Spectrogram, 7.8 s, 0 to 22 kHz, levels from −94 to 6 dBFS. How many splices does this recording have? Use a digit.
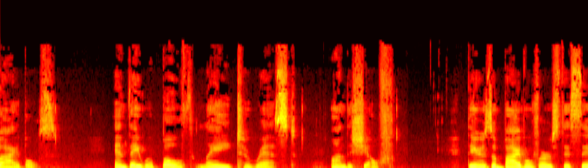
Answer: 0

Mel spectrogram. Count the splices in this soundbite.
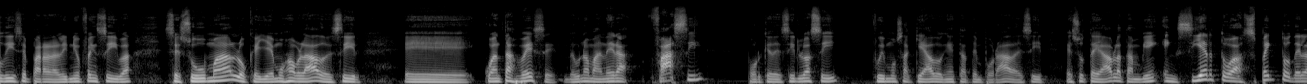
0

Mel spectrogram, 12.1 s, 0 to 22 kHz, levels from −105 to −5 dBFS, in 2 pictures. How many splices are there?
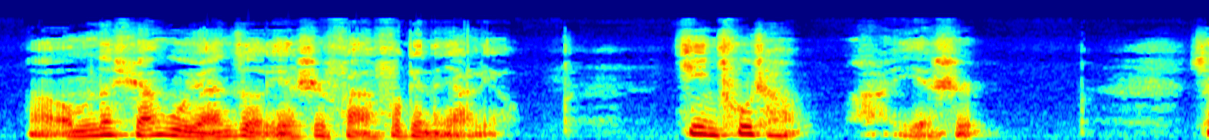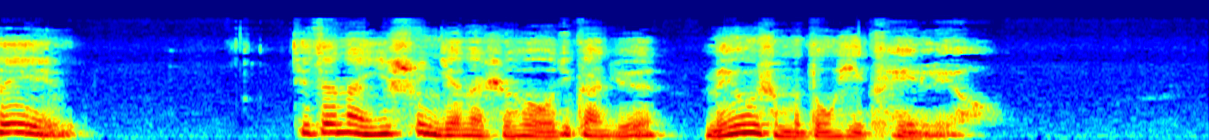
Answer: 1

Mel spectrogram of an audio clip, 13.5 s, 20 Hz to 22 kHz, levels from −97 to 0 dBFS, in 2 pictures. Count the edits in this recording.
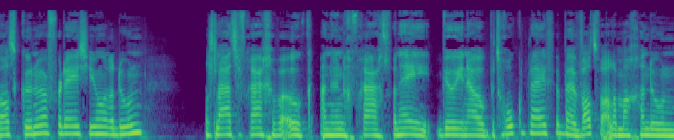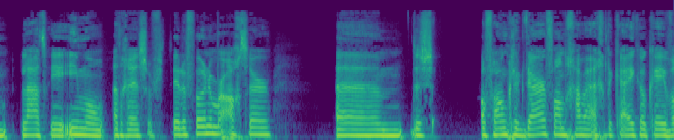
0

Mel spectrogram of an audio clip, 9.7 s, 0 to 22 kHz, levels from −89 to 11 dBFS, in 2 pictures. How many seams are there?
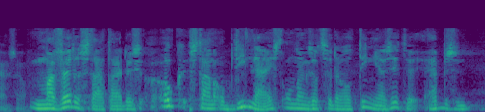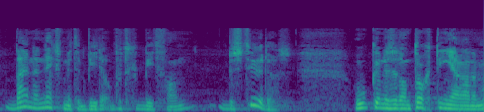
1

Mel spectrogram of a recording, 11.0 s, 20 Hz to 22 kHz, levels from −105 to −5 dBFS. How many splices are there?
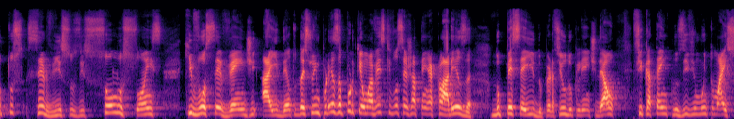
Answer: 0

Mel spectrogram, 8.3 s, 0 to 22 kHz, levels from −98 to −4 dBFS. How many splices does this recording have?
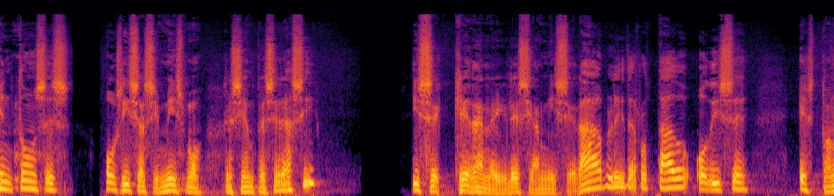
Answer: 2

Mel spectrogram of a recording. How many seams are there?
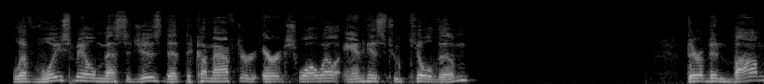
2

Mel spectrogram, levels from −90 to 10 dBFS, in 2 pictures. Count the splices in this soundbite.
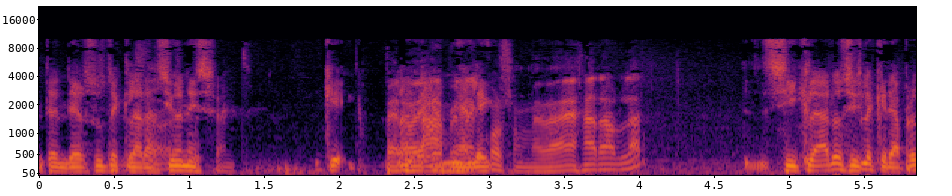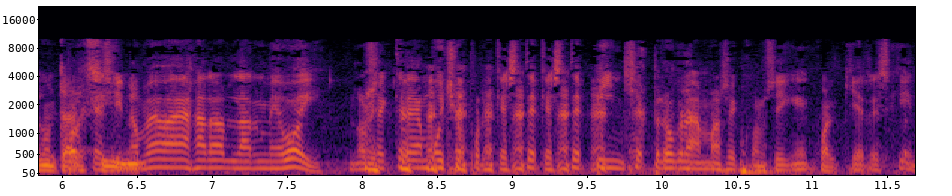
2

